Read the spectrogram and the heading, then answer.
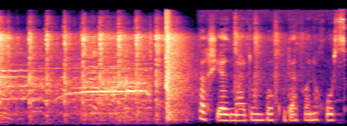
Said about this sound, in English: She sent us videos of these clashes. A warning to listeners, this report includes sounds of gunfire.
